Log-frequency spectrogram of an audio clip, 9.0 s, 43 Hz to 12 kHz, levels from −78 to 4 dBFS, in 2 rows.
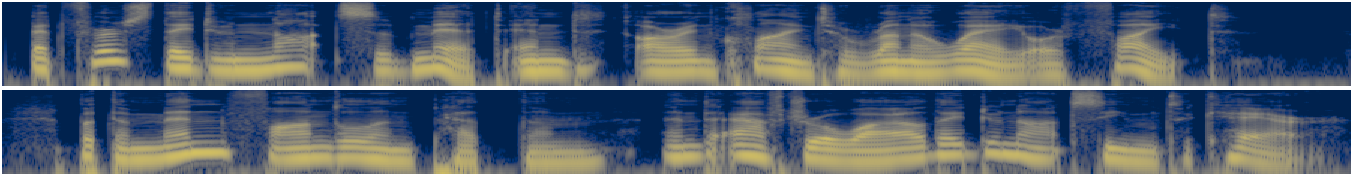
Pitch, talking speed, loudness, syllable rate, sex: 120 Hz, 200 wpm, -20 LUFS, 5.0 syllables/s, male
